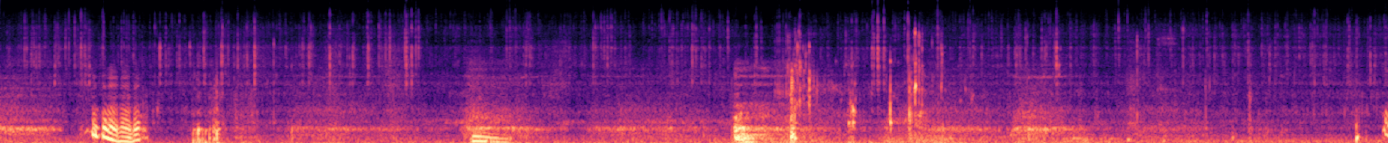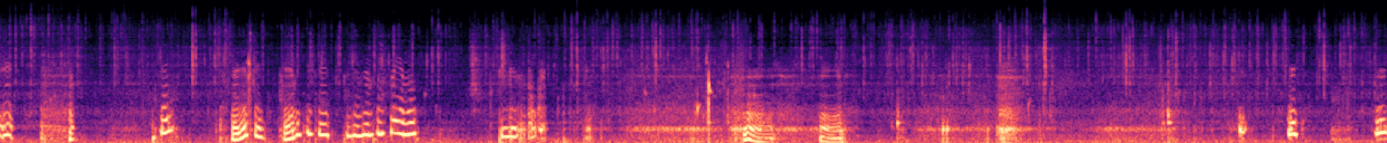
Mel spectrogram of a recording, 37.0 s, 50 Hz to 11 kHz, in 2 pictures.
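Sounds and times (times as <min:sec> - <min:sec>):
small clicks and crackles: 0:00.0 - 0:37.0
underwater hum: 0:00.0 - 0:37.0
muffled vocal sounds: 0:01.1 - 0:02.0, 0:06.2 - 0:07.2, 0:18.4 - 0:19.6, 0:20.5 - 0:24.2, 0:25.1 - 0:26.6, 0:27.6 - 0:30.0, 0:35.0 - 0:37.0.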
